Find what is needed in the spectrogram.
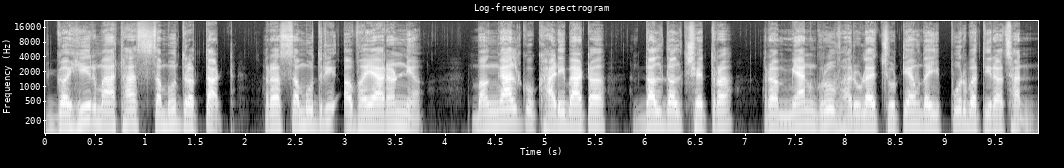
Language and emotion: Nepali, neutral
